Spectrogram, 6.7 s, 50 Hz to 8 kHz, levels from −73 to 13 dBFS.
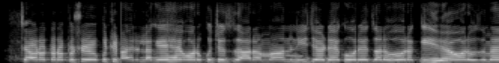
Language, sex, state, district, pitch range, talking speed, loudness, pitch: Hindi, male, Bihar, Jamui, 250-255 Hz, 160 wpm, -12 LUFS, 255 Hz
